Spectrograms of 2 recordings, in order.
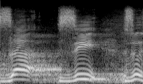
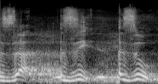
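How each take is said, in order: First: Each syllable starts directly on the z sound. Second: Each syllable starts with an added e vowel. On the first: The speaker calls it right. "langsung za, zi, zu" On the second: The speaker calls it wrong. "jangan za, zi, zu"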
